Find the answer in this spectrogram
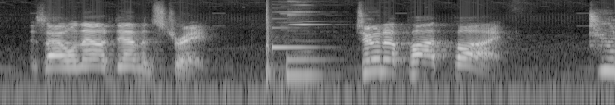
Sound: beeping

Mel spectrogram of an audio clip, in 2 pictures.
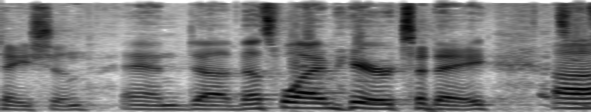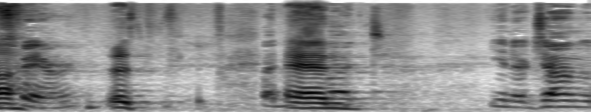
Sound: laugh

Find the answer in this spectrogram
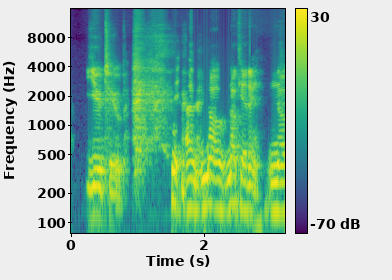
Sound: laughing

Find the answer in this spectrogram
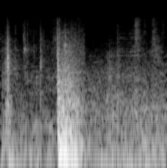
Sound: door slams

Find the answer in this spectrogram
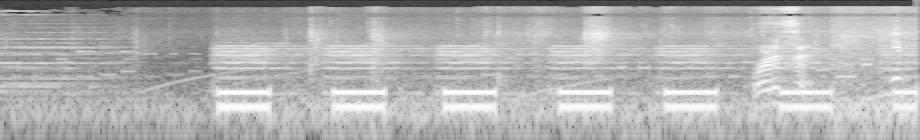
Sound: alarms blaring

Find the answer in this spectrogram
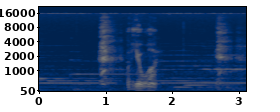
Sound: Gerta sobs

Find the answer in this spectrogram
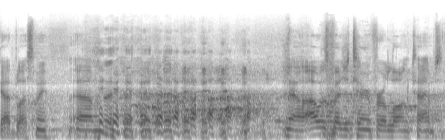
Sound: audience laughing

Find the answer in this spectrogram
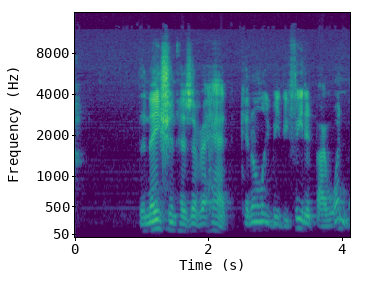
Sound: none

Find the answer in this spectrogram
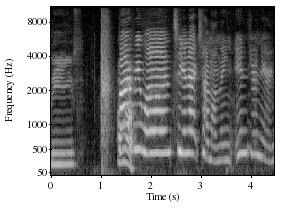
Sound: voiceover

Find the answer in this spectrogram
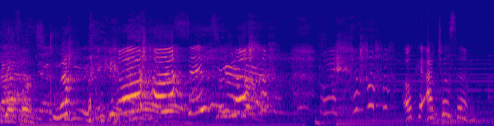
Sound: group chatters

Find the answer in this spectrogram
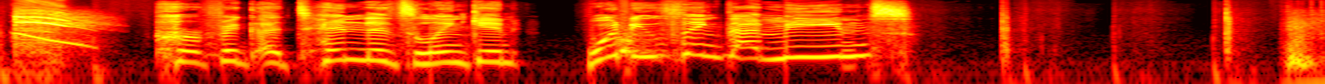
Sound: none

